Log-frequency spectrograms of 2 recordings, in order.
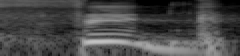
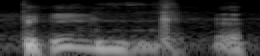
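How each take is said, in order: First: The word begins with an f sound. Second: The word begins with a p sound. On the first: It names the fruit. The speaker calls it right. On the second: It sounds like the word for a pig. The speaker calls it wrong. "Kasi baka yung ibang pronunciation"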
